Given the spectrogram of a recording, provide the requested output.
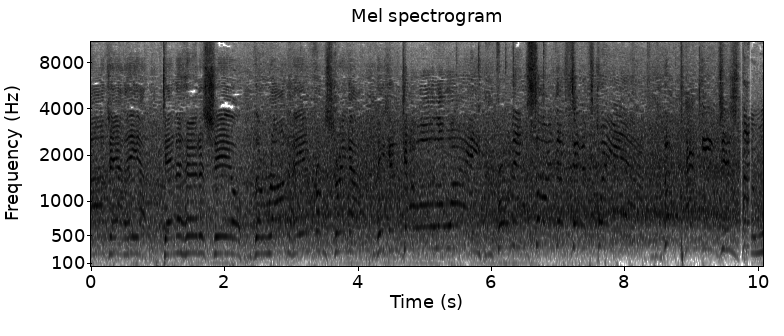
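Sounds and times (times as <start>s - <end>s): stadium crowd noise: 0.0s - 10.0s
television commentator speaking: 0.0s - 10.0s.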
